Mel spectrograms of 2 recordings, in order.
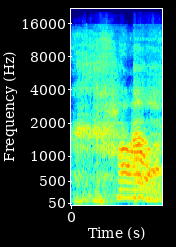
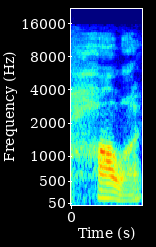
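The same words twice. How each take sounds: First: It starts with a rasping sound from the throat. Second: It starts with a plain, light h sound. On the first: The speaker calls it right. "you got to bring it out the back of your throat" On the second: The speaker calls it wrong. "It's not holla"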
